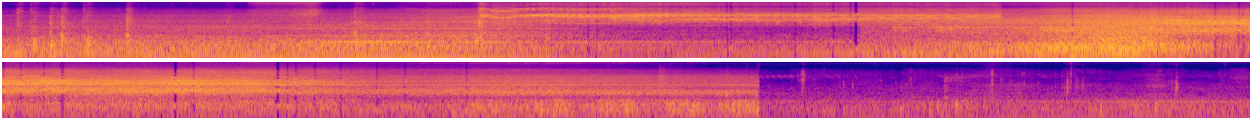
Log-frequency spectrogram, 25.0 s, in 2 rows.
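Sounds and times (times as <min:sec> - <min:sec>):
passenger coaches rumbling past: 0:00.0 - 0:20.1
high-pitched wheel squeal: 0:03.9 - 0:20.1
low squeal falling in pitch: 0:04.1 - 0:20.1.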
